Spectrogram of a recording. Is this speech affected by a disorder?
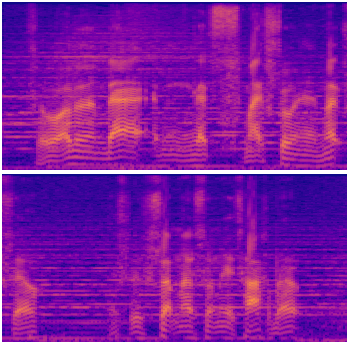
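Yes: traumatic brain injury, partial tongue loss; combat blast, lost 60% of tongue, jaw and tongue rebuilt; about 35 surgeries; feeding tube after injury, speech therapy, now eating.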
